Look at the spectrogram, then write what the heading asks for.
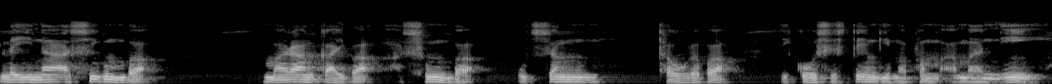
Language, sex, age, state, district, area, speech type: Manipuri, male, 60+, Manipur, Bishnupur, rural, read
